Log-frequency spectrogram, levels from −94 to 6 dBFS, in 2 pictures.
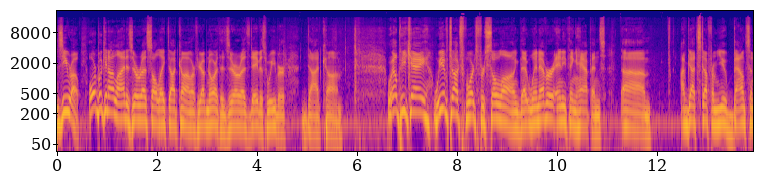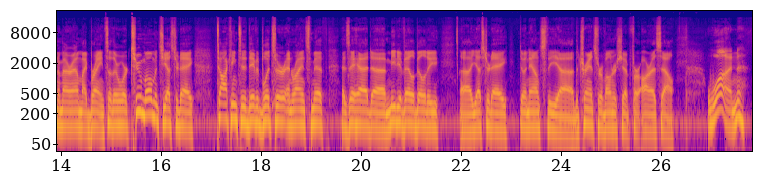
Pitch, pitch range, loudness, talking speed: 125 Hz, 110-140 Hz, -18 LUFS, 145 wpm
